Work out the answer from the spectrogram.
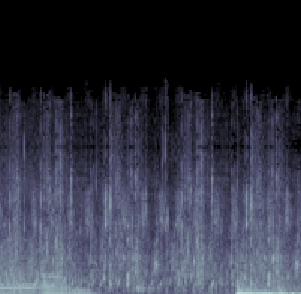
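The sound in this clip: Running water in a video game, a steady hissing rush that thins out for a stretch, then swells back fuller and louder near the end.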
